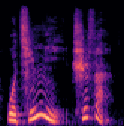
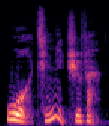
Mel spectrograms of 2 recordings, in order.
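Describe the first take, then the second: First: The stress is on the word 你. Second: The stress is on the word 我. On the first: "突出你" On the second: "突出我"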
